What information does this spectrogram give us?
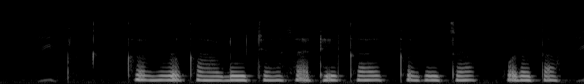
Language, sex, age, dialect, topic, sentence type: Marathi, male, 31-35, Southern Konkan, banking, question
